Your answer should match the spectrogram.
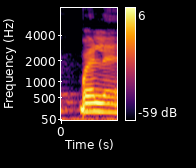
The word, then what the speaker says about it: кпелле: Он называется «кпелле», там сначала «к», потом «п» а, а на самом деле он называется Кбеле. Э. Вот там такое одновременно «б» произносится.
